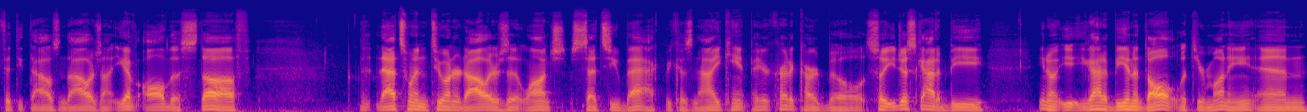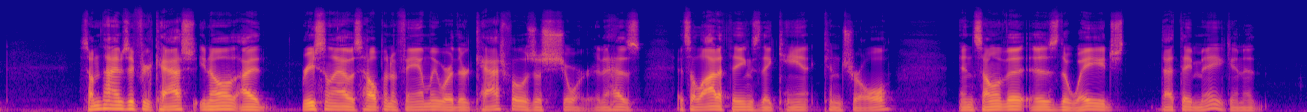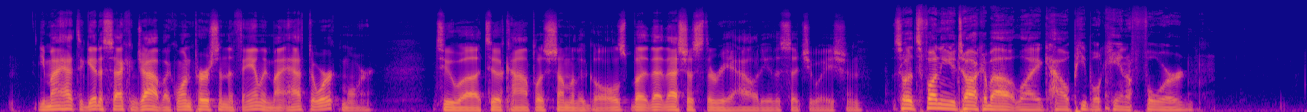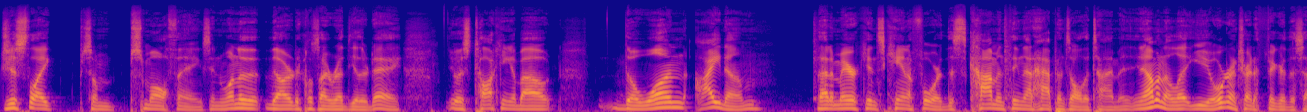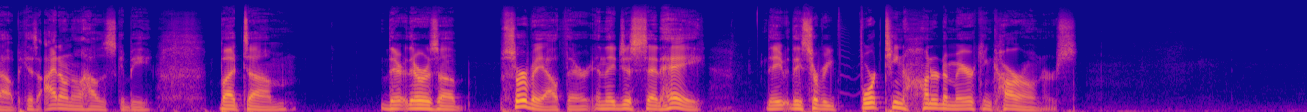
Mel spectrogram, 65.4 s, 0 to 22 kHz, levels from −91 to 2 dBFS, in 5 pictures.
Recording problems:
none

